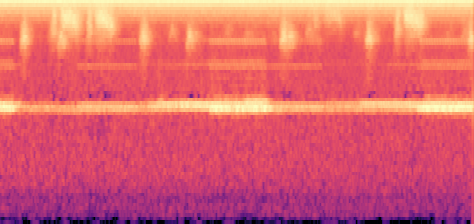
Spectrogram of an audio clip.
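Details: Crickets in grass on a warm Bulgarian summer night, surround-miked: an almost continuous piercing trill runs throughout, accompanied by quick, very high chirps repeated several times a second from neighbouring insects.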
